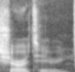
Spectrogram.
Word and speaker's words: Shoretire: So Shola Shoretire, again, it's spelt Shoretire, T-I-R-E, but we're fairly sure on the Shoretire, so let's stick with that. – It's Shoretire, yeah.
